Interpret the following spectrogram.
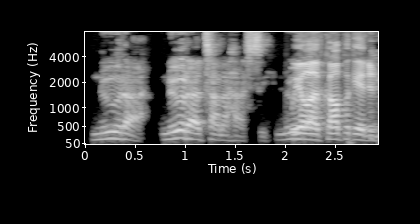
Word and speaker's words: Ta-Nehisi: Right, and then you pronounced it wrong just now, so that's my revenge. Say it again. Ta-Nehisi.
